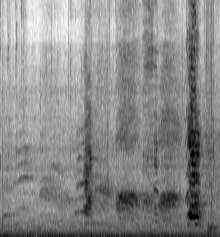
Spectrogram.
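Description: Domestic geese honking: a few soft calls, then one loud, short honk near the end.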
